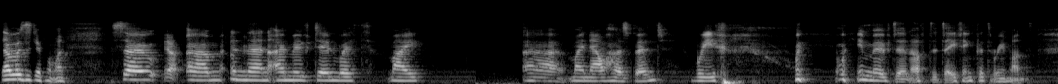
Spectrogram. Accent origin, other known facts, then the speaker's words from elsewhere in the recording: United Kingdom; now in Los Angeles, United States; I'm British and they like my accent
